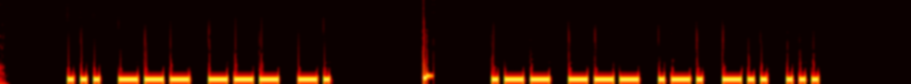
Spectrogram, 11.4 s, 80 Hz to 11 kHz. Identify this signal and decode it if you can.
Morse code, heard as a keyed tone, about 15 wpm, 700 Hz. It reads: SOON WORDS
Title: Sets of 3 Words - New Word Drill - 15wpm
